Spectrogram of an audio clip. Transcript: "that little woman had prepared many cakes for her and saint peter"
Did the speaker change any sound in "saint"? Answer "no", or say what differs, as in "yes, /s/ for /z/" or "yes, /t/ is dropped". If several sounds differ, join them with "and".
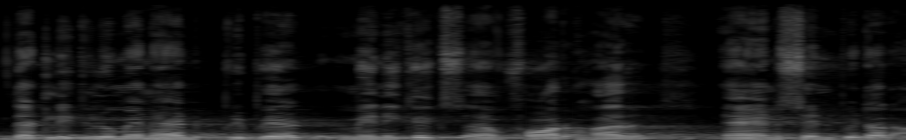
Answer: no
